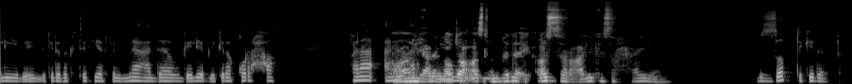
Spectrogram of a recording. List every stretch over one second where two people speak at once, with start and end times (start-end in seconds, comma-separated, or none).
3.9-5.8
